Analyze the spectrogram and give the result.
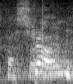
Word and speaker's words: Cross Strung: I'm here with Cross Strung. Or Strung, not Strung. I don't know why I said Strung. It's Cross Strung. – Everyone gets it wrong.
